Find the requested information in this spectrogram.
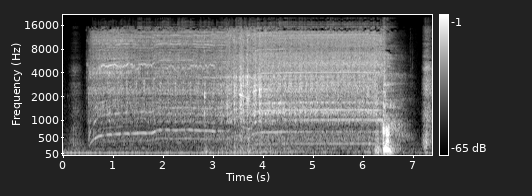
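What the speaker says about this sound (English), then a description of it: "drill you a hole in the back of it" A power drill whirs steadily for several seconds, its pitch rising slightly as it bites, then stops abruptly with a short clunk.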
